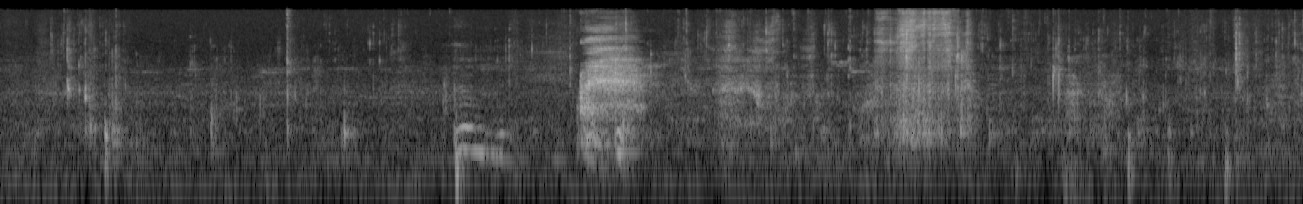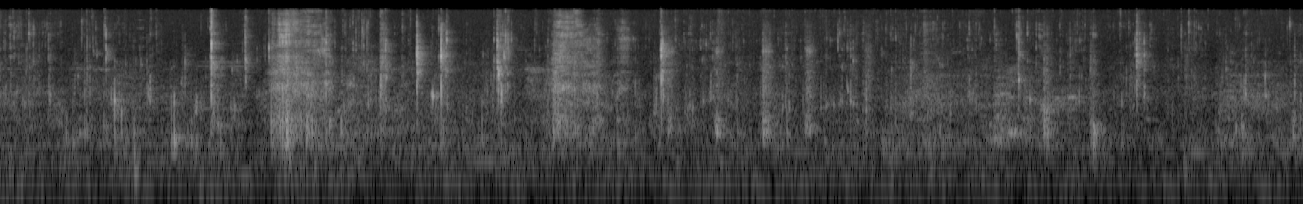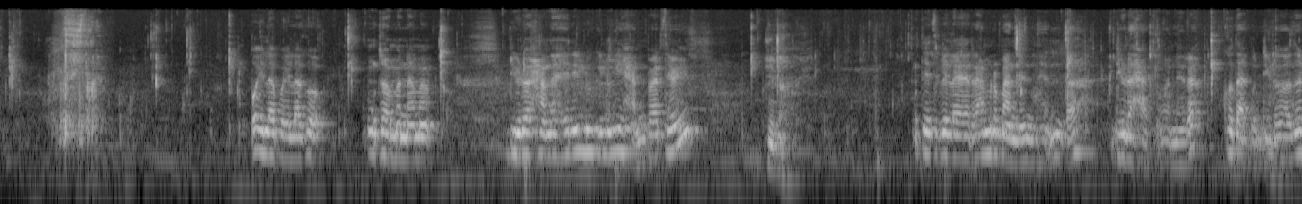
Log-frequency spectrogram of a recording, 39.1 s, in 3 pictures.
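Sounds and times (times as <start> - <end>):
chewing and biting: 0.5 - 4.5, 6.5 - 28.6, 33.5 - 35.4.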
